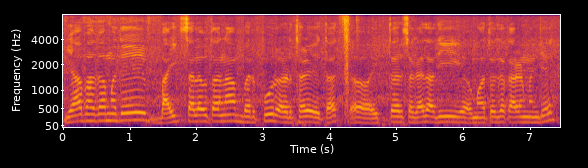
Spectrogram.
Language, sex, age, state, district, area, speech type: Marathi, male, 45-60, Maharashtra, Yavatmal, urban, spontaneous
